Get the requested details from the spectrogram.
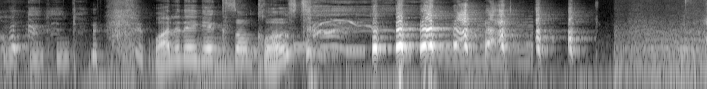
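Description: A young man laughs heartily close to a microphone.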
